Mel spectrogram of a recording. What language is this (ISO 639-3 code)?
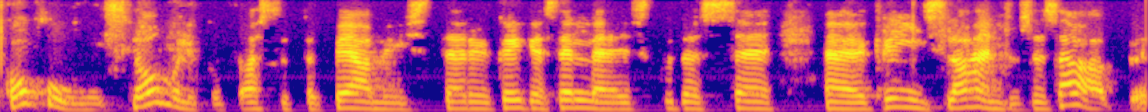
est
